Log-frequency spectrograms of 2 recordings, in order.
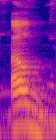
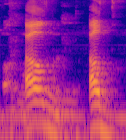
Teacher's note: kalau dalam kondisi sukun dia punya sifat istitolah, dorongan lidah dari belakang sampai ke depan.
